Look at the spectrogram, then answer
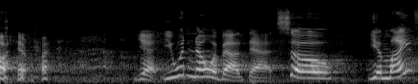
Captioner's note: laughter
